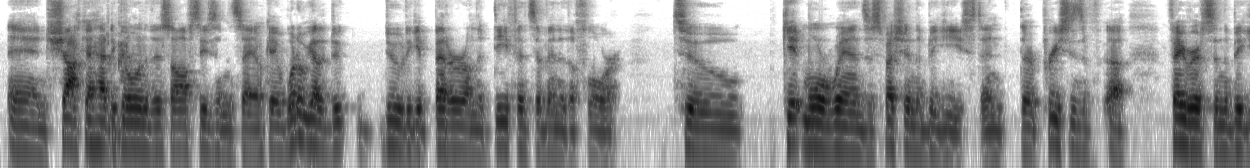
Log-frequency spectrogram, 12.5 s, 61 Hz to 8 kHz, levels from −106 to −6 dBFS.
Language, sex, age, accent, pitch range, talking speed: English, male, 20-39, American, 110-130 Hz, 215 wpm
